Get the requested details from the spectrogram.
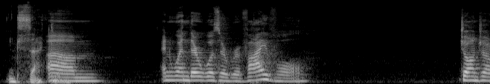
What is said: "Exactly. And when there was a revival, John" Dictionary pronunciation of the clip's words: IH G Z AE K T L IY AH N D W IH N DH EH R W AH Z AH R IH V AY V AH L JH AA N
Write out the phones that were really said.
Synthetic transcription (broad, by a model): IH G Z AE K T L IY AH N W IH N DH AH R W AH Z AH R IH V AY V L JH AA N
